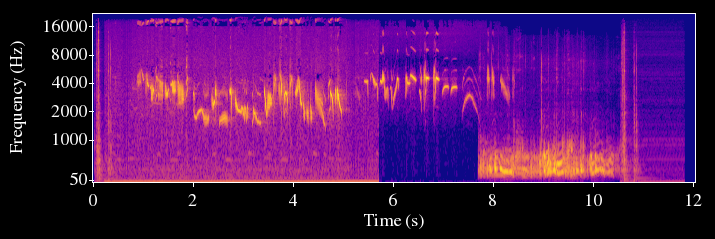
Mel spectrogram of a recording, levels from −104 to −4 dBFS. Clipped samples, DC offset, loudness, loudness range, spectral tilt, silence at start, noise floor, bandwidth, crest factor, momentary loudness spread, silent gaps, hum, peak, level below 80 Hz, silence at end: under 0.1%; under 0.1%; -16 LUFS; 9 LU; -2 dB/octave; 0.05 s; -66 dBFS; over 20 kHz; 20 dB; 20 LU; none; none; 0 dBFS; -62 dBFS; 1.35 s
